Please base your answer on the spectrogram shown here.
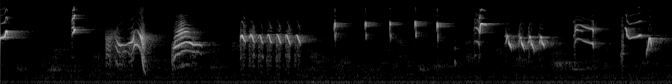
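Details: Metallic starling (Aplonis) delivers a varied medley: rising squeaks, a trilled rattling phrase, a run of crisp chirps, then wavering whistles.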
